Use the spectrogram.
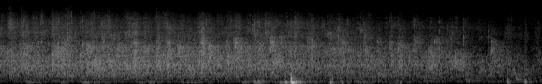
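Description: Welcoming applause from a church congregation greeting a pastor at an autumn revival service, a steady, even clapping that holds throughout and tapers slightly at the end.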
